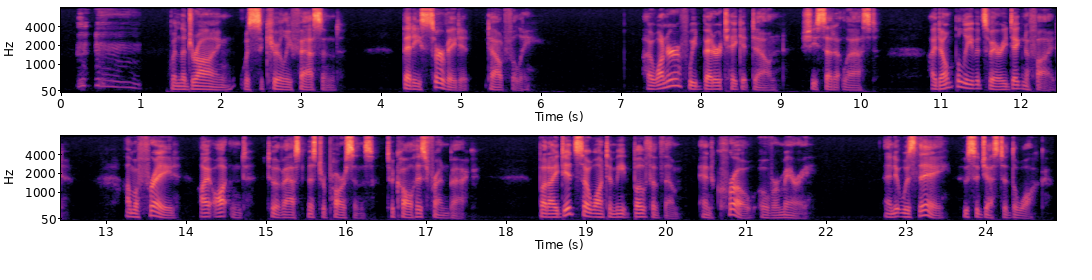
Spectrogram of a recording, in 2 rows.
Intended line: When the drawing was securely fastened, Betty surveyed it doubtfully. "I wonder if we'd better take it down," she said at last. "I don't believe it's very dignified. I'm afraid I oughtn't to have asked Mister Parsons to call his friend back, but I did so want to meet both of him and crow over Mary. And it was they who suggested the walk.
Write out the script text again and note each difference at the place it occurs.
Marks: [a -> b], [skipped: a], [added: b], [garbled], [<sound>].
[throat clearing] When the drawing was securely fastened, Betty surveyed it doubtfully. "I wonder if we'd better take it down," she said at last. "I don't believe it's very dignified. I'm afraid I oughtn't to have asked Mister Parsons to call his friend back, but I did so want to meet both of [him -> them] and crow over Mary. And it was they who suggested the walk.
